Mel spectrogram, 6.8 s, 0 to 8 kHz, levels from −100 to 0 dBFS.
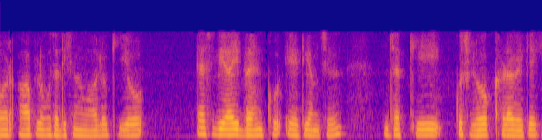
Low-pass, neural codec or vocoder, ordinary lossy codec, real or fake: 7.2 kHz; vocoder, 44.1 kHz, 128 mel bands, Pupu-Vocoder; AAC, 16 kbps; fake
